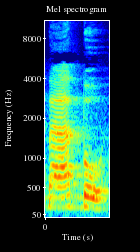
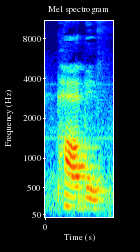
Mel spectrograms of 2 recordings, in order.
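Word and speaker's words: 바보: show yaitu itu kan tulisannya sebenarnya Babo gitu kan Tapi ini bacanya sama mereka nggak Babo tapi bubble bubble mungkin depannya itu tetep percampuran p sama B ya tapi p nya rada lebih jelas jadinya ya Terus yang selanjutnya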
